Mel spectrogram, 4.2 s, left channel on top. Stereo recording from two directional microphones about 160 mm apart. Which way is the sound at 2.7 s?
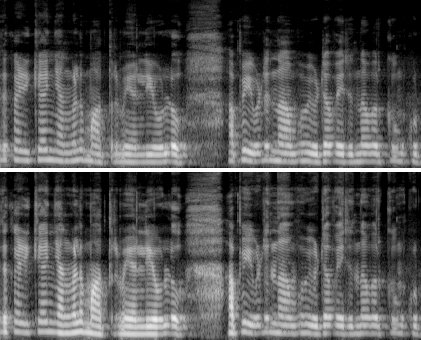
Centre (ahead or behind).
